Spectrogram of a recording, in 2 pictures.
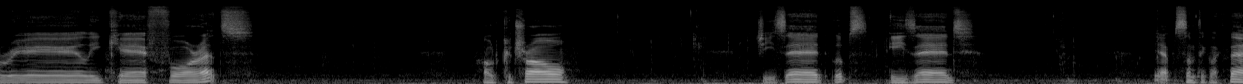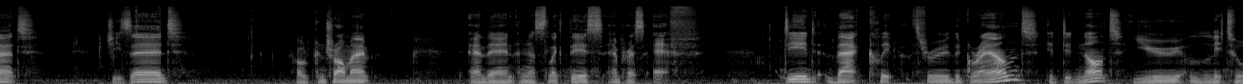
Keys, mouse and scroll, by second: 6.1 click, 6.9 g, 8.3 e, 10.3 click, 12.8 g, 15.8 click, 16.1 click, 17.1-18.1 drag, 18.1 f, 20.8 Tab, 23.8-24.8 drag.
